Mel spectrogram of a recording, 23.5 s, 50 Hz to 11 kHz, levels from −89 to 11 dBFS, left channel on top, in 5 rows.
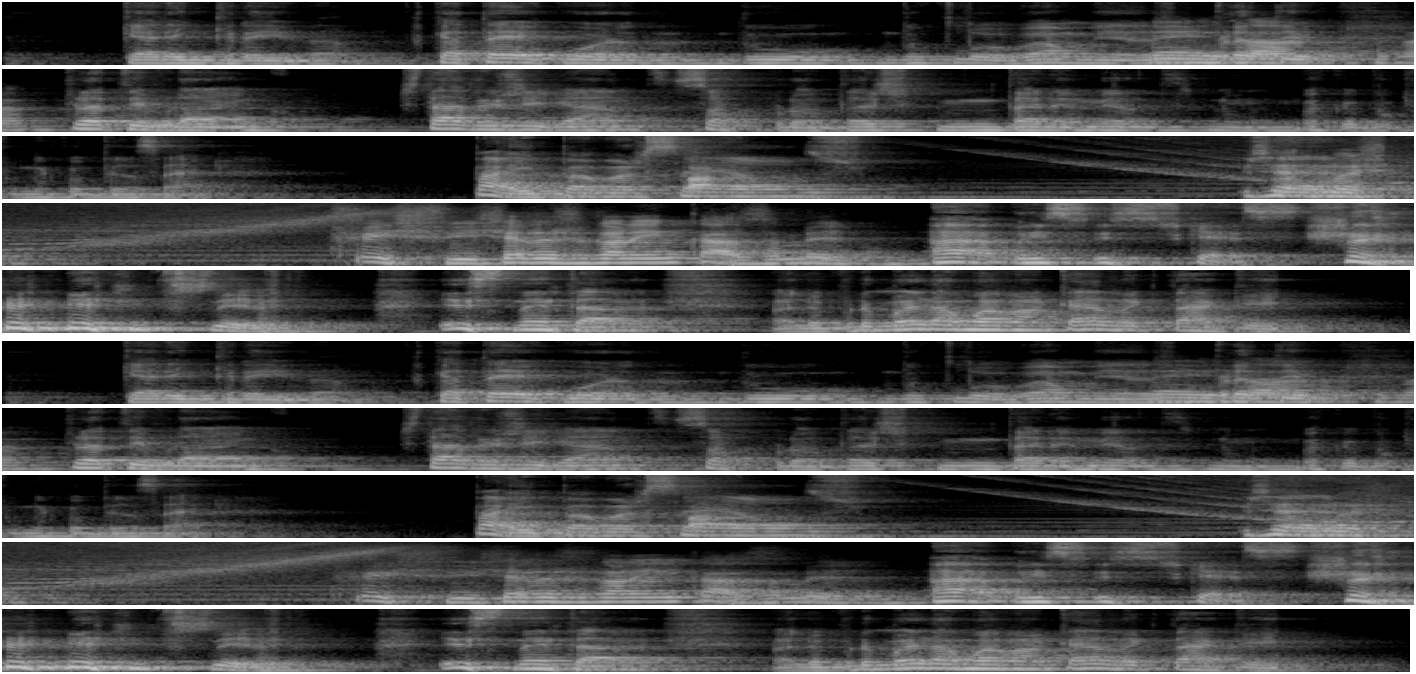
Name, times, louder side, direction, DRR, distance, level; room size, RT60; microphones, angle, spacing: voice 1, 0.4-4.5 4.9-5.7 6.1-10.2 11.0-12.2 13.5-14.0 17.2-23.1, left 1 dB, 15° left, 0.6 m, -27 dB
voice 2, 3.8-4.4 4.6-4.8 11.7-11.8 13.6-14.0 15.2-17.2, left 4 dB, 70° left, 0.9 m, -26 dB
sound 1, 11.6-15.5, right 2 dB, 20° right, 3.6 m, -44 dB
16.5 x 7.2 x 6.6 m
head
